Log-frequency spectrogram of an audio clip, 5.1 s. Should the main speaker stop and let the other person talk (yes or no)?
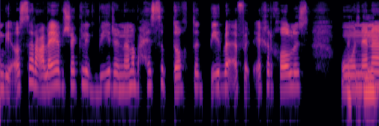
no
